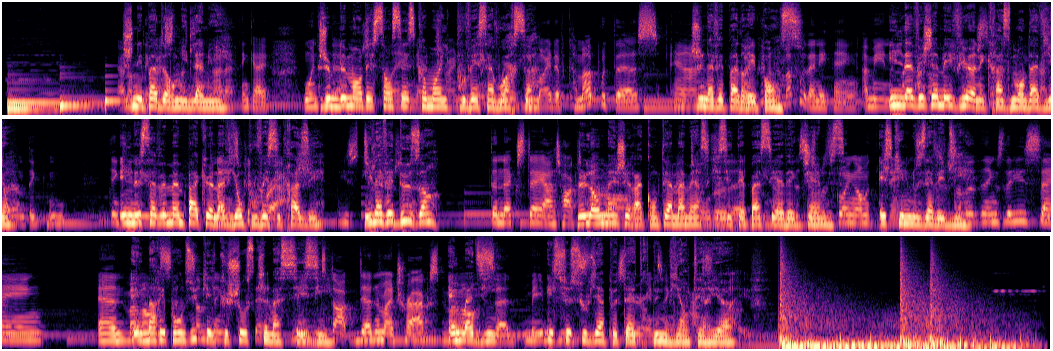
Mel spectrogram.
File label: Voice Over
